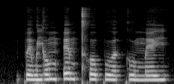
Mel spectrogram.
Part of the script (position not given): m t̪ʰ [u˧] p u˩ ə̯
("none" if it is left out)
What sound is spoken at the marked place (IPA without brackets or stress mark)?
o˧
